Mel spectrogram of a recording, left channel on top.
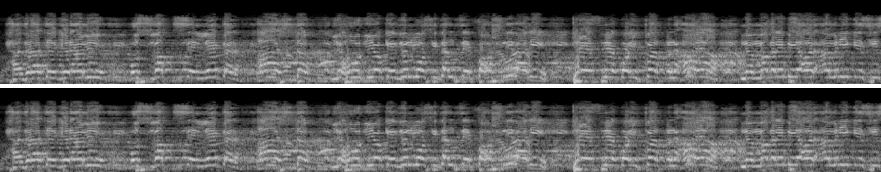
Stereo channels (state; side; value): identical; both; correlation 1.00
